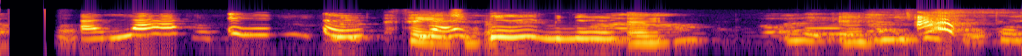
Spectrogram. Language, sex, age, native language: Icelandic, female, 20-29, Icelandic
